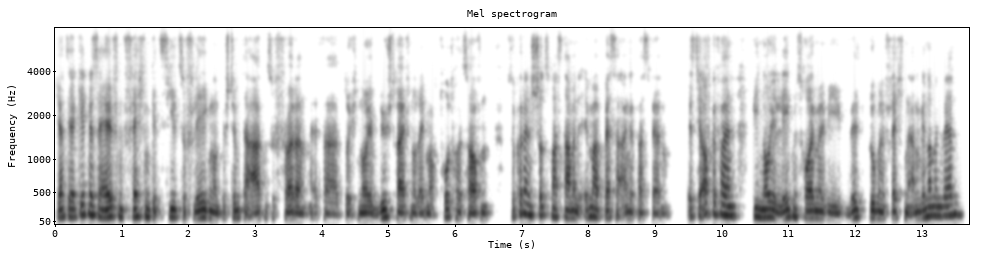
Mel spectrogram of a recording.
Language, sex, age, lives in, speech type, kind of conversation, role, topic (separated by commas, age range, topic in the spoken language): German, male, 45-49, Spain, read, expert-assistant, expert, Stell dir vor, die Welt hätte doppelt so viele Bäume wie heute. Wie würde das unser Klima und unsere Lebensweise beeinflussen?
